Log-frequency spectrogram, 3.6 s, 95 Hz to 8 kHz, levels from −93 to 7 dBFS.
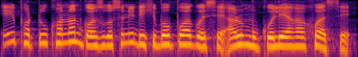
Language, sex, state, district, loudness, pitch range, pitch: Assamese, female, Assam, Sonitpur, -15 LUFS, 225-275 Hz, 245 Hz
